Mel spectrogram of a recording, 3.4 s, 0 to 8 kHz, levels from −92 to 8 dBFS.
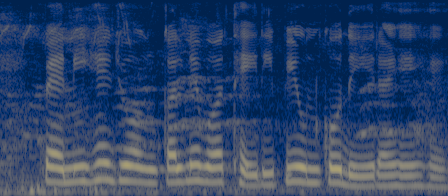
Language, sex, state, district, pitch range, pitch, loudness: Hindi, female, Bihar, Jamui, 160-225 Hz, 215 Hz, -34 LUFS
